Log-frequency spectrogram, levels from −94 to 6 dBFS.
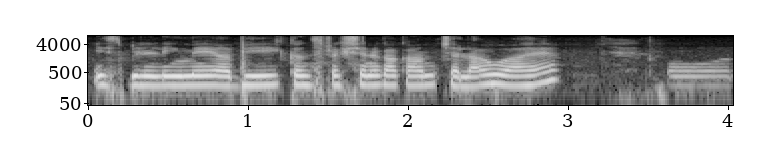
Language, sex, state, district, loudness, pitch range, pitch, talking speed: Hindi, female, Haryana, Jhajjar, -12 LUFS, 195-205 Hz, 200 Hz, 165 wpm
